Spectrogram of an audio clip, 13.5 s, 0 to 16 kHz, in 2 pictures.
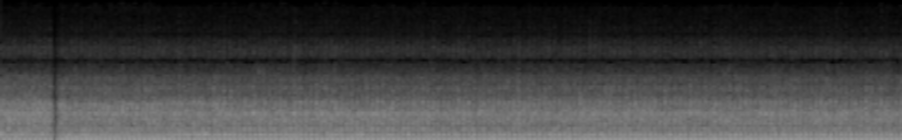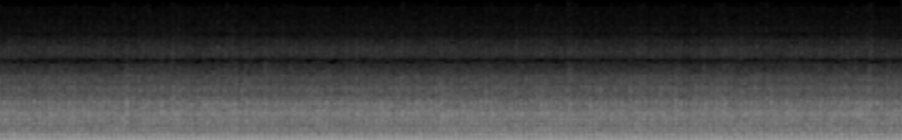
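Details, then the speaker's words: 4500 W generator on 30 A RV service running 15,000 and 13,500 BTU air conditioners with soft starts: steady hum holds as compressors kick in, no jolt or surge; both units run with power to spare. "so you hear how smooth [Music] okay so the question was will a 15 000 and a 13 5 run with this all star rv on both of them on a 30 amp service the answer is yes with power to spare transition of the compressor is kicking in so much smoother um you don't hear that jolt in here which is really nice"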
